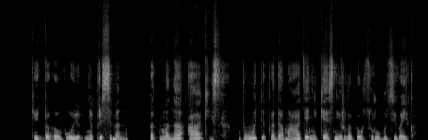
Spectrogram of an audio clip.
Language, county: Lithuanian, Alytus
